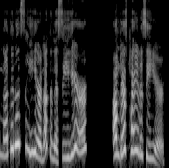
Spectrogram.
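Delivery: high-pitched sing-out of denial; mock protest. Contestant answering friends who move her, mock protest. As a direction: imitate her brushing them off, pitched well up.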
